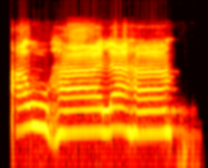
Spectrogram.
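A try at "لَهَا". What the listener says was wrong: बारिकल्लाहु फीक।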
